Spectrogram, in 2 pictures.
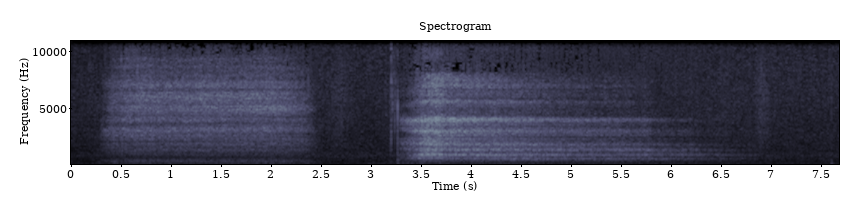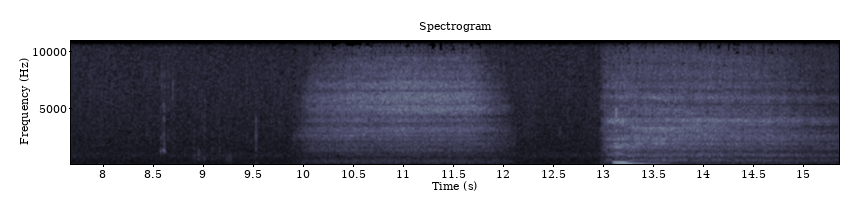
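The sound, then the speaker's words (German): Slow, deep belly breathing: four long, airy breath sounds alternating in and out with quiet pauses between them, soft and hissing, with the last breath sharper at its start and no talk. “Also wir machen mal so drei Atemzüge mit bewusst Bauch nach außen und Bauch wieder nach innen und dann noch ein paar Atemzüge ganz natürlich laufen lassen.”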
